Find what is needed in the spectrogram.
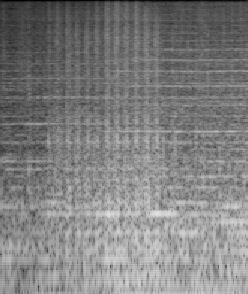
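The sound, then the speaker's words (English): Machine-gun fire sprays a jungle from a helicopter in a rapid, loud, continuous stream of evenly spaced shots that runs for the whole stretch over a steady low drone. “The chopper peppers the jungle with bullets, and Beckett starts to haul his partner away.”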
